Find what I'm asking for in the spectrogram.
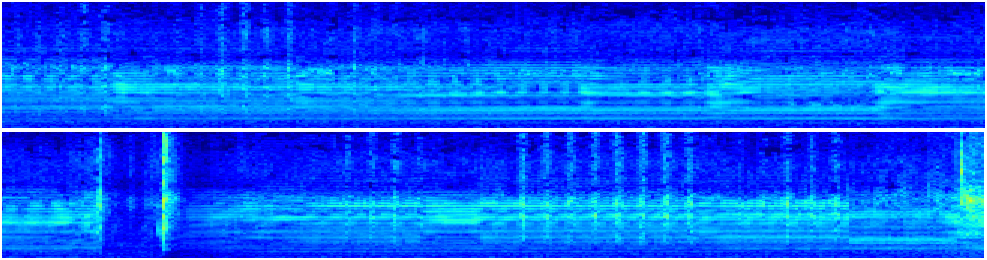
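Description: Electric hair clippers buzz steadily and close while cutting a drop fade, a constant motor whine with one brief sharp knock midway.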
